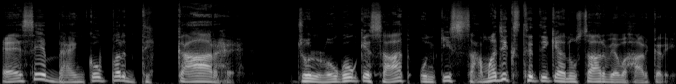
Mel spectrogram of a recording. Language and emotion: Hindi, disgusted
